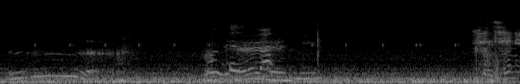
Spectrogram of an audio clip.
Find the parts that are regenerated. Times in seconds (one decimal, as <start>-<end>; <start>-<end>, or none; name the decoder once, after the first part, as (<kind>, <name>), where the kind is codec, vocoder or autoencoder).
4.2-5.2 (vocoder, BigVGAN v2)

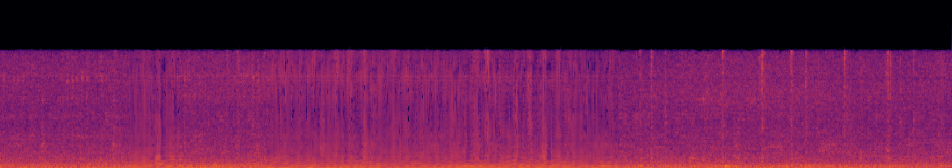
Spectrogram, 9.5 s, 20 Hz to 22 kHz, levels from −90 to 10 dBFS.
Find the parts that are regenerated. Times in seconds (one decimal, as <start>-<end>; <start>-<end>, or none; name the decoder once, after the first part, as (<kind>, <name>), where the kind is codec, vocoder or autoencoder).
1.3-1.8 (vocoder, BigVGAN v2); 2.7-6.2

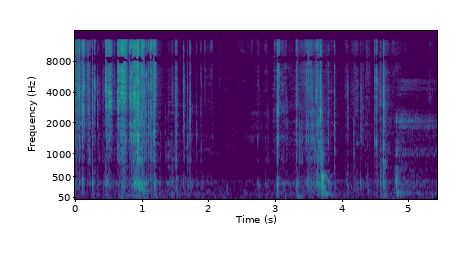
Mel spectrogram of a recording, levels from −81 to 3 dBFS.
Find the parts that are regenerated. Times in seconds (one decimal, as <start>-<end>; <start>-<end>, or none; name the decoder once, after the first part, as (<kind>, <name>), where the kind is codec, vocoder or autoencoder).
3.4-4.0 (autoencoder, DAC-VAE)

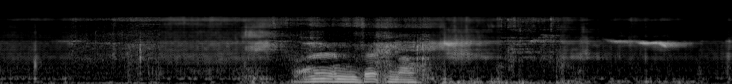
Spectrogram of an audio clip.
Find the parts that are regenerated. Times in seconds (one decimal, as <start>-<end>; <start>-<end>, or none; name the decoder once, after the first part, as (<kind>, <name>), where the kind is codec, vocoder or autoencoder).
0.0-0.7 (vocoder, Vocos); 1.6-2.7; 4.3-5.0; 5.6-7.3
